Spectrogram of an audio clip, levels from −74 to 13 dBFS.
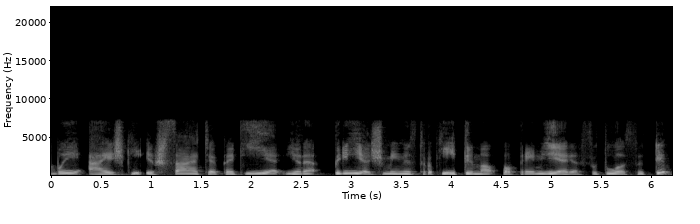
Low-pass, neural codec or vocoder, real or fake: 7.2 kHz; codec, 16 kHz, 1 kbps, X-Codec, HuBERT features, trained on general audio; fake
